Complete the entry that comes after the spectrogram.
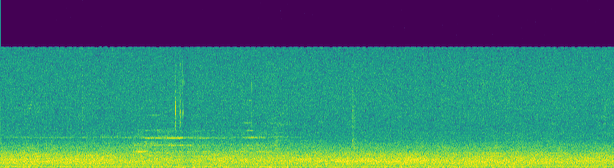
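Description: Union Pacific double-stack container train rolling past: a steady noise of steel wheels running on the rails.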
